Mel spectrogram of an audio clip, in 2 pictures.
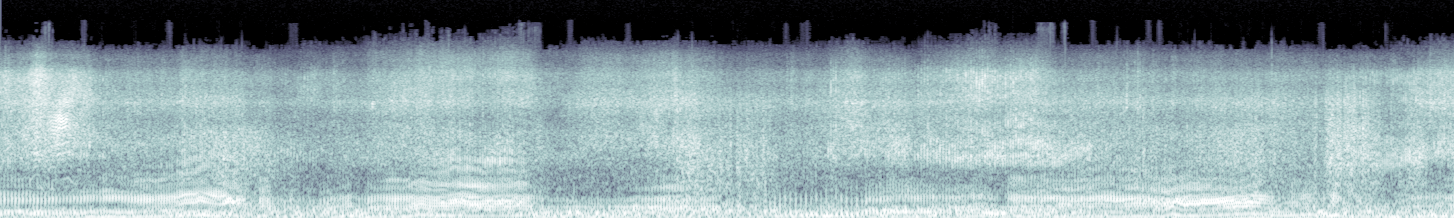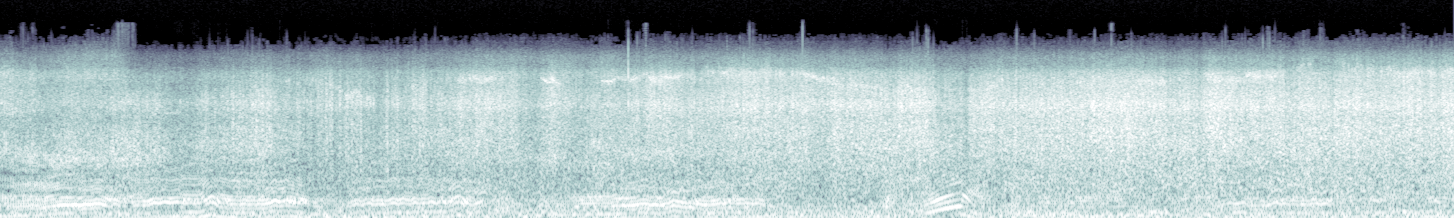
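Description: Dirt bike engine heard from a camera on the bike, revving up and down again and again as the throttle is worked through the trail's turns.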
